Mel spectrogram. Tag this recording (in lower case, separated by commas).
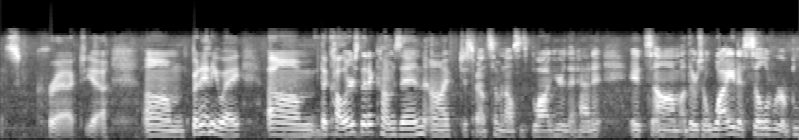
speech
